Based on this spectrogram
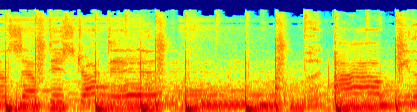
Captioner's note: wind blowing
